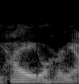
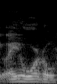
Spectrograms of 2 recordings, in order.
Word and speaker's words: hiatal hernia: So, I'm still not quite It's because of the hiatal hernia. I I kept calling it a aortal to to you guys. It's not a mis I'm mispronouncing what the diagnosis. It's hiatal hernia.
